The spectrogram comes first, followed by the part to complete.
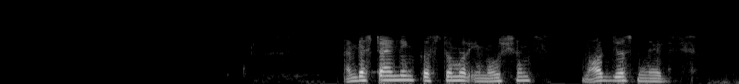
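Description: From start to finish the speech carries the signature of the RealAudio 14.4 codec, RealAudio 1, whose low bitrate points to an 8 kbit/s dial-up stream. Nothing survives above 3.8 kHz, so consonants lose their edge and the voice turns muffled, while heavy coding damage adds a gargly, watery smear to every syllable. On a spectrogram the energy stops at a flat ceiling near 3.8 kHz with blank space above, and harmonics look blotchy and smeared.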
